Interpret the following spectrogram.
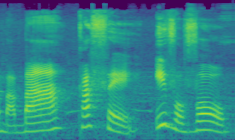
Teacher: primeiras palavras são acentuadas porque se classificam em oxítonas ou seja na palavra babá café e vovó a última sílaba da palavra é a sílaba tônica e elas são terminadas em a E pior as outras não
